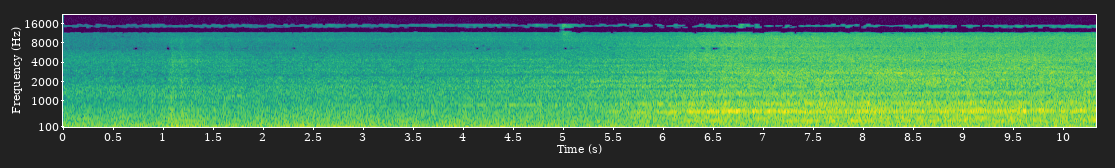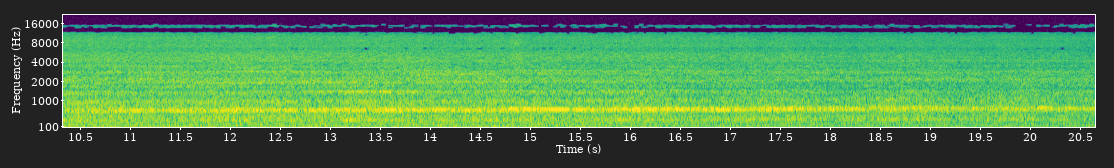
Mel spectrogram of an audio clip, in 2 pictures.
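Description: Long Island Rail Road train going by, its rumble growing louder about six seconds in, with a steady whine over it.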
